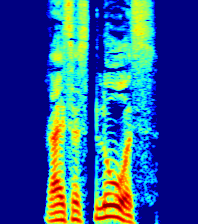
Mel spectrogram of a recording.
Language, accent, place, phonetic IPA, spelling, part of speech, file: German, Germany, Berlin, [ˌʁaɪ̯səst ˈloːs], reißest los, verb, De-reißest los.ogg
- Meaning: second-person singular subjunctive I of losreißen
